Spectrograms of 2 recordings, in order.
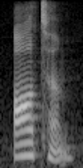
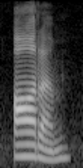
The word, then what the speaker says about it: autumn: T를 굴리지 않고 autumn, autumn. 좋습니다. 이제 미국식 발음으로 T에 살짝 버터를 발라서 발음해 볼까요? autumn, autumn.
